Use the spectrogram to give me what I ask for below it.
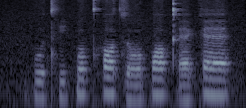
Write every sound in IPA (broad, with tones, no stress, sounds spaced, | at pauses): p u˨ tʰ i˨ k͡p o˦ kʰ ɔ˦ t͡s oː˨ p ɔ˦ kʼ ɛ˨ k ɛ˦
